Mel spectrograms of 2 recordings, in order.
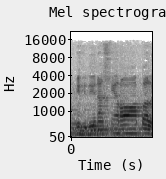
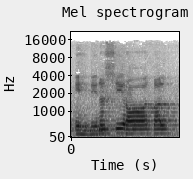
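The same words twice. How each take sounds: First: The voice is nasal, with a twang. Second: The voice is clear, with no nasal twang. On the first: The speaker calls it wrong. "itu berarti ngirung" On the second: The speaker calls it right. "ini murni"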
